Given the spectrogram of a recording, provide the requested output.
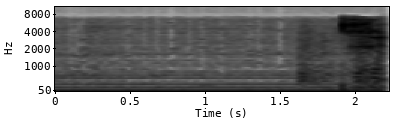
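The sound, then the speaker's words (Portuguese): An electric fan runs steadily, its motor giving a low, even hum with a soft airy whoosh; the sound shifts and brightens near the end, as if the speed setting changed. “Peraí, peraí, ventilador.”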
